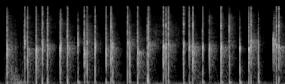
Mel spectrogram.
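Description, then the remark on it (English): Hands clapping in a quick, slightly uneven burst, around two dozen sharp, bright claps in three seconds, steady in loudness with no voices underneath. “But you can clap at the end of podcasts.”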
